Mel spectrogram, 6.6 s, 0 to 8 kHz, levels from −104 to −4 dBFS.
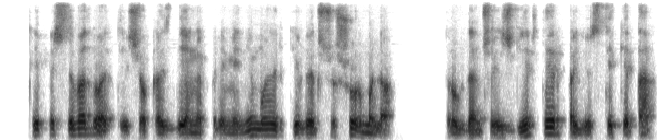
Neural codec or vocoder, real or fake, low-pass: codec, 24 kHz, 6 kbps, HILCodec; fake; 7.2 kHz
